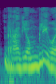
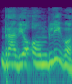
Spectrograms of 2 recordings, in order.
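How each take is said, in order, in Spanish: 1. Las dos palabras se dicen juntas, como una sola palabra. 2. Las dos palabras se dicen por separado, con una pausa. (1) "en una sola palabra" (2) "no es radio ombligo"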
